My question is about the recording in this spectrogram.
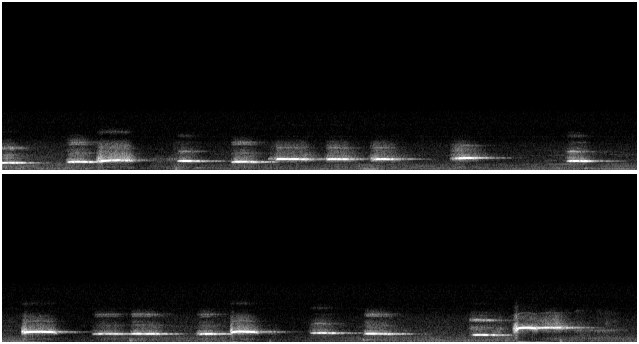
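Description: A set of single-note Christmas-cracker pitch whistles blown in turn, each a different note, picking out a tune: about twenty short, breathy toots in quick succession, ending on a longer, higher note.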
